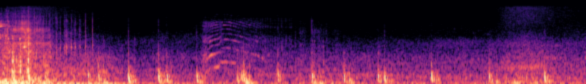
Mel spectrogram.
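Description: Footsteps thud steadily on wooden planks.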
